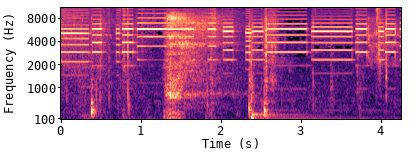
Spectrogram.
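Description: Phone ringing with an electronic ringtone of beeping notes at several pitches, with a sharp knock and then a thump partway through.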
